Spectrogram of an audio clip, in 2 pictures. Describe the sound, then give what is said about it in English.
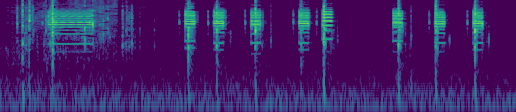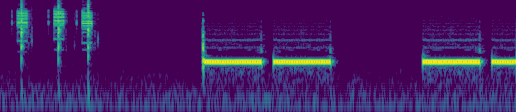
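A quick run of about a dozen short electronic keypad tones as a phone number is dialed to call a friend, followed by three longer, steady ringing tones. Clear, with no voices. “That's strange. Let's phone him.”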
